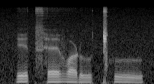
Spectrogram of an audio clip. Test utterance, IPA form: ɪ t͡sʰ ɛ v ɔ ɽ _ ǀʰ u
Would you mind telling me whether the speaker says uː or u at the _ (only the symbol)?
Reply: uː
